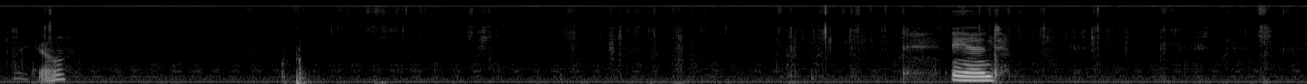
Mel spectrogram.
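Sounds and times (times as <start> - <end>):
rustles and ticks of handling: 0.0 - 13.0
soft knock: 2.8 - 3.2.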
